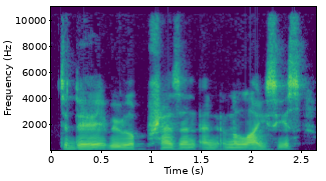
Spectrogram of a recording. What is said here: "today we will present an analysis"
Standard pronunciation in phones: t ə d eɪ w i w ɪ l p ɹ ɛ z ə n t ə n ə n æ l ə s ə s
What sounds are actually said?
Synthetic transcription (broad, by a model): t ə d eɪ w i w ɪ l p ɹ ɛ z ə n t ə n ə n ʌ l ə s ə s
